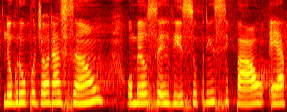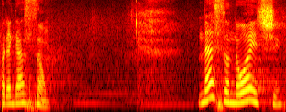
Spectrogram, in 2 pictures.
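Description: A young woman with a Northeastern Brazilian accent, preaching at a small church's prayer group and reading scripture in a slow, gentle, inviting way. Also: a little high. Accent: Brazilian Portuguese, Northeastern. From Bahia, Brazil. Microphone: mic on a stand at the lectern. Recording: reverberant church hall.

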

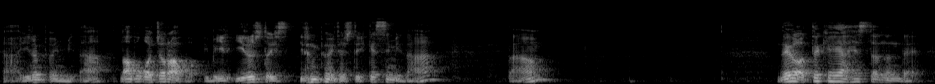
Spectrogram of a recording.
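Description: A man from Korea explains English phrases in a lesson, his low voice moving up and down with lively pitch. He slows right down to read each English example with care. The recording is roomy and a little dull and lo-fi. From South Korea. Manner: slow, deliberate reading of example sentences. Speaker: English teacher.

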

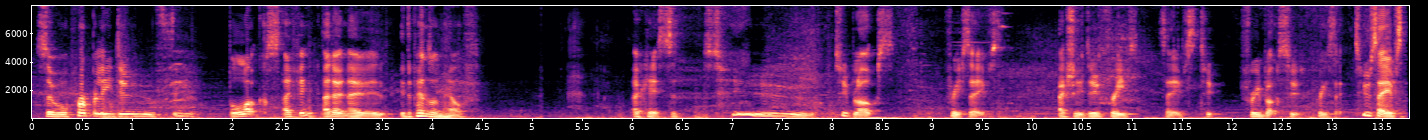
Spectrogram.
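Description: Excitable man narrating a mobile game. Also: mid-range voice, a little slow. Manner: chatty, excitable, thinking aloud about moves. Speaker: gamer. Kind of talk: let's play commentary. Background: game music.

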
